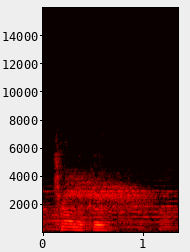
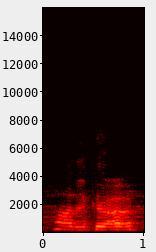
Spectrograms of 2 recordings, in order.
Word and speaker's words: Hanukkah: It's not pronounced Chanukah. The sea is silent in Hanukkah.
